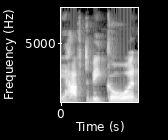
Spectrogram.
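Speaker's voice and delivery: plain reading voice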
